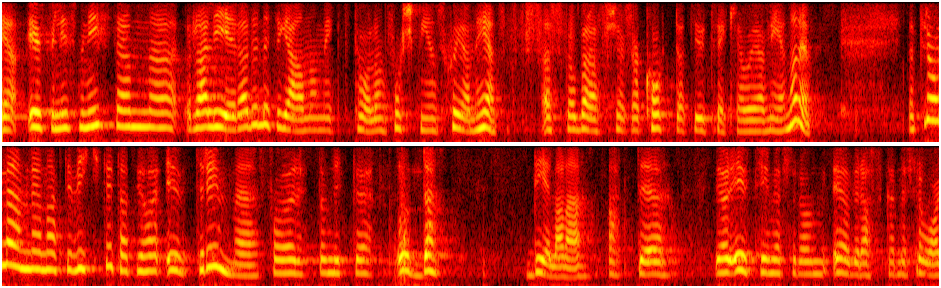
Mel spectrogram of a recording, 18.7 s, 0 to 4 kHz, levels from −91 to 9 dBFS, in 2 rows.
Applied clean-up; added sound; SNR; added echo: neural separator model SepFormer DNS4.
